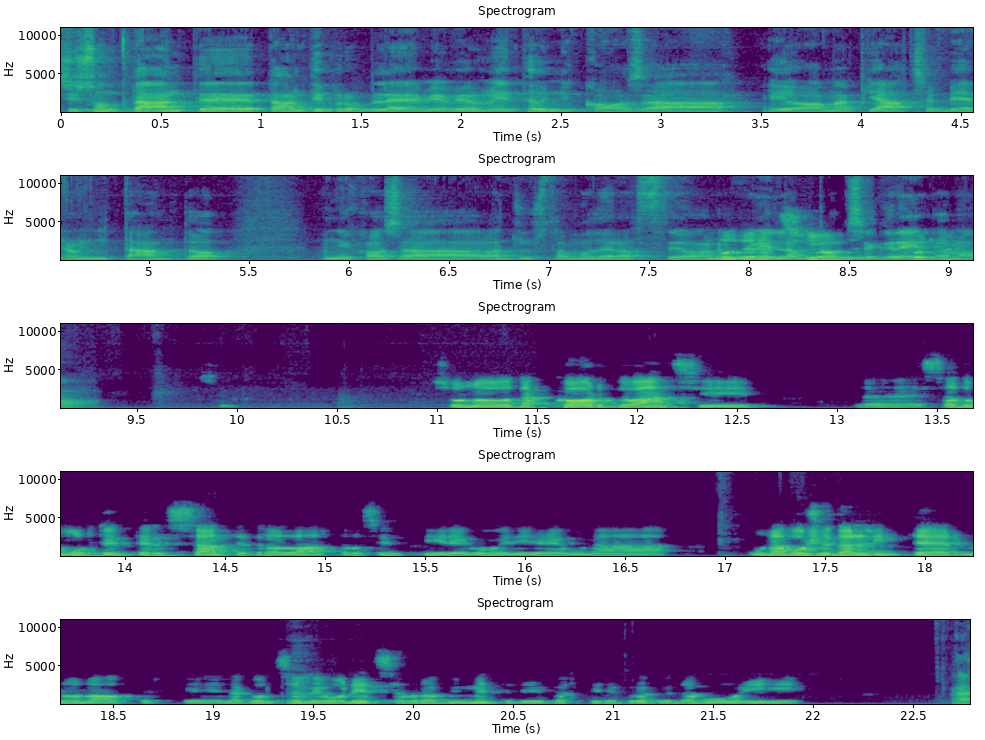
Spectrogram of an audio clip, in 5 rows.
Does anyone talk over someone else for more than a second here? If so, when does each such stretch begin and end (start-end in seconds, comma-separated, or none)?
7.7-9.2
